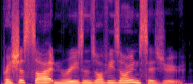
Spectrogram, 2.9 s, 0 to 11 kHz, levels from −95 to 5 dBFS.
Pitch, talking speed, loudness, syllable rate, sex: 205 Hz, 185 wpm, -14 LUFS, 4.0 syllables/s, female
